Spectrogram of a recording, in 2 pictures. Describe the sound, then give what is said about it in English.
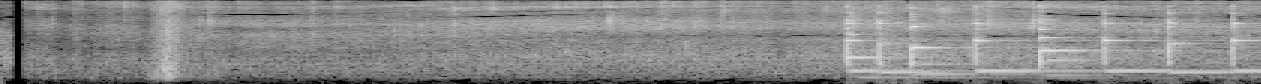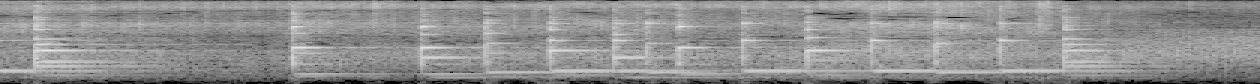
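A melodic phone ringtone for an incoming call plays a quick series of bright, bell-like notes in two repeating phrases, starting after a soft click and background hiss, clear with no voices. “I was getting really pissed off at these annoying phone calls. Finally, I answered.”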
